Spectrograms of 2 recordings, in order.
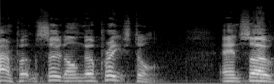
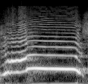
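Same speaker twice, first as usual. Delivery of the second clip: very high, loud woo shouted out; ecstatic woo; 9 dB louder than usual. Retold or imitated. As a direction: cry out like a woman overcome in church. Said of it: "She was crying".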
